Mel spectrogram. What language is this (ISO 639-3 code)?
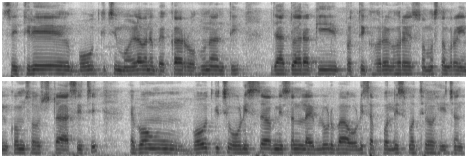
ori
